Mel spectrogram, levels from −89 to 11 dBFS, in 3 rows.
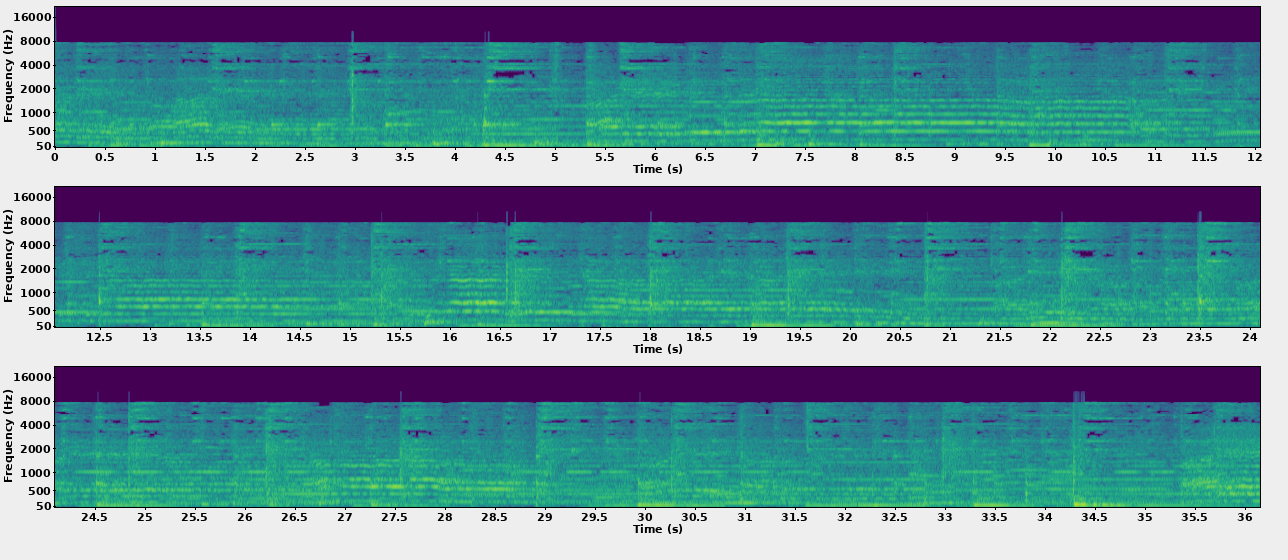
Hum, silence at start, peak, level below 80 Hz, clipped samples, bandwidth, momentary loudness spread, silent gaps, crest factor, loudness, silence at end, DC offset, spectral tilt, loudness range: none; 0 s; 0 dBFS; -34 dBFS; under 0.1%; 8 kHz; 6 LU; none; 14 dB; -14 LUFS; 0 s; under 0.1%; -4 dB/octave; 3 LU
